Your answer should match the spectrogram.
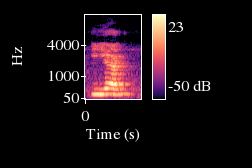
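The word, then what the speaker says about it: hour: है इसको होर्स होर्स इसको हम साइलेंट है तो हम ऑनेस्ट ऑनेस्ट ईयर यहां भी एच साइलेंट है इसको भी ईयर बोलेंगे ईयर देखो जैसे कि आई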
